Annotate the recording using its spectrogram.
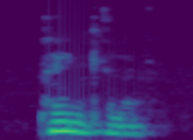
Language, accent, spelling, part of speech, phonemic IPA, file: English, Southern England, painkiller, noun, /ˈpeɪnˌkɪlə(ɹ)/, LL-Q1860 (eng)-painkiller.wav
- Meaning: A drug that numbs the pain in the body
